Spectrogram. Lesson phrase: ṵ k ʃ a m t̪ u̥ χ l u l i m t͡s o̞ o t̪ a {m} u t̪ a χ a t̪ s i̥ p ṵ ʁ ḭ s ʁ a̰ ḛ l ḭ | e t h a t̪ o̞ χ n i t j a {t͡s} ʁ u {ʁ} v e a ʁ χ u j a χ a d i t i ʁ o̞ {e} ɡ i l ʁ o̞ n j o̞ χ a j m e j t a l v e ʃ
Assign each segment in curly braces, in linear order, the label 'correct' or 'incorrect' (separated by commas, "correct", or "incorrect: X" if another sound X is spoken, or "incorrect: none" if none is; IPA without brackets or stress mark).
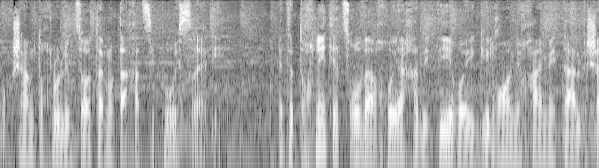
incorrect: n, correct, incorrect: none, incorrect: i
